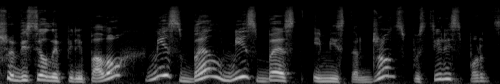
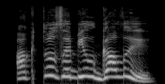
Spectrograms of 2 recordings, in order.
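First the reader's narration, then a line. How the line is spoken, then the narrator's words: Shouted out. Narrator (Russian): выкрикнул Джон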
